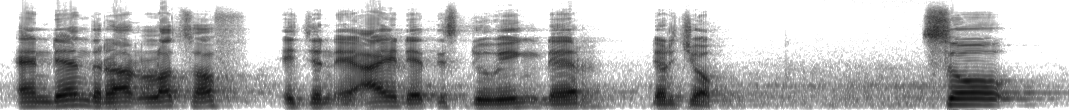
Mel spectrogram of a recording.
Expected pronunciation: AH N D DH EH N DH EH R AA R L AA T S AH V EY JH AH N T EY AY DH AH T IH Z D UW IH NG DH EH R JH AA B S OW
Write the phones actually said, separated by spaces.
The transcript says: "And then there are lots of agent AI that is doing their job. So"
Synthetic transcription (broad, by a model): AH N D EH N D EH R AA R L AA T S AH F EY JH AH N EY AY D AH T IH S D UW IH NG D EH R JH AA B S OW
